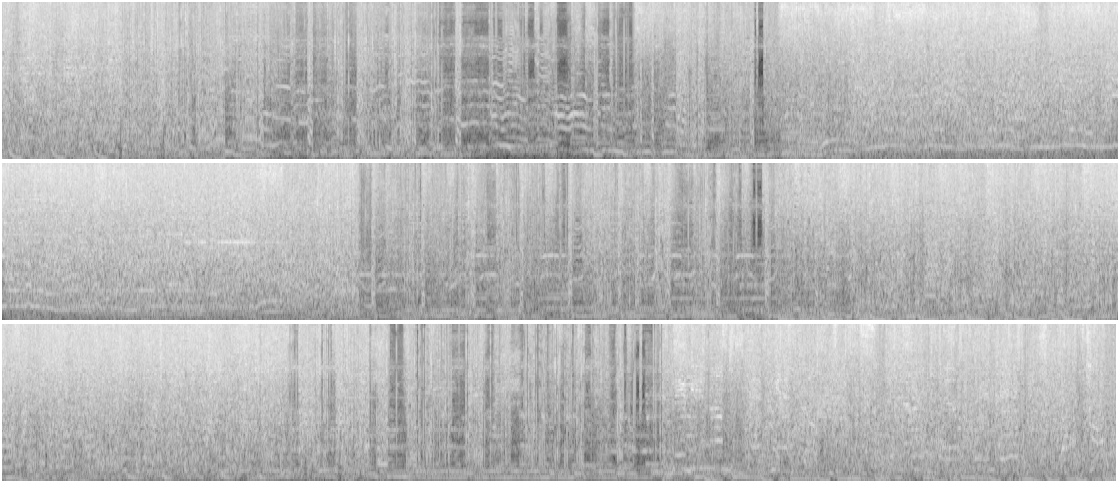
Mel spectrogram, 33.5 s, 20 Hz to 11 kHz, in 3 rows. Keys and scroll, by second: 1.2 Page_Down, 13.9 Page_Down, 25.2 Page_Down.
